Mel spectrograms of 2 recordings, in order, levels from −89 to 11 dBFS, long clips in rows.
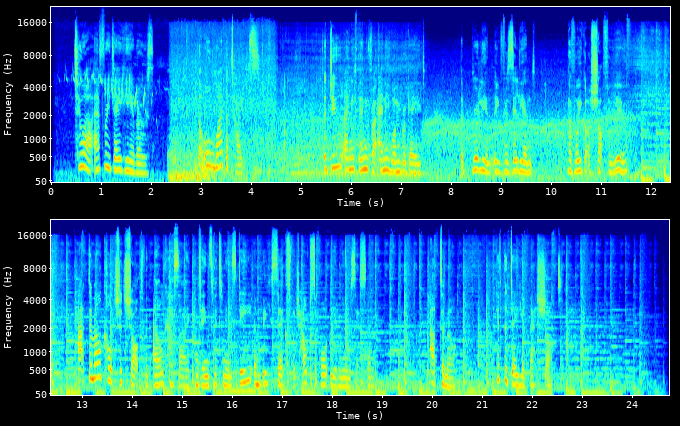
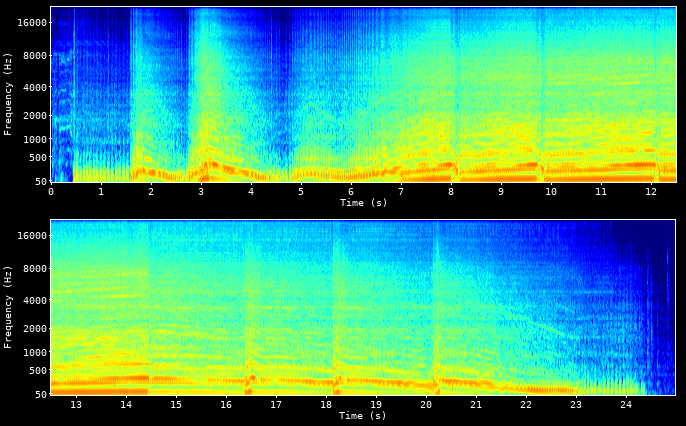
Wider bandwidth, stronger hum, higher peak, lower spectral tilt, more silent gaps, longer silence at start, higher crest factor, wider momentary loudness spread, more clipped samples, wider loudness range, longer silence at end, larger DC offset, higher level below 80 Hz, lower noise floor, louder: about the same, 19 kHz vs over 20 kHz; neither; second, -8 dBFS vs 0 dBFS; about the same, -4.5 dB/octave vs -4.5 dB/octave; neither; second, 0.2 s vs 0.45 s; about the same, 16 dB vs 14 dB; second, 12 LU vs 16 LU; neither; second, 4 LU vs 9 LU; second, 0.2 s vs 0.75 s; neither; second, -38 dBFS vs -24 dBFS; second, -47 dBFS vs -57 dBFS; second, -24 LUFS vs -14 LUFS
